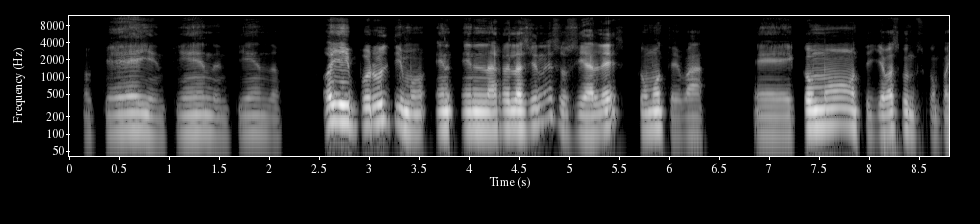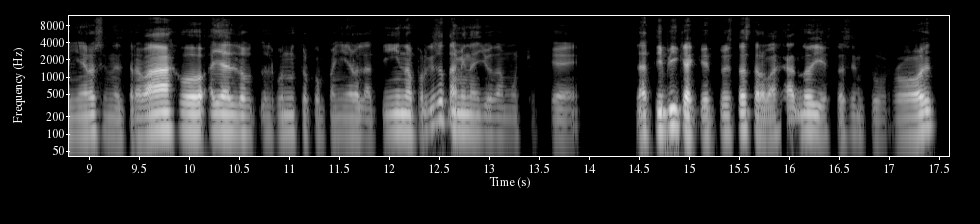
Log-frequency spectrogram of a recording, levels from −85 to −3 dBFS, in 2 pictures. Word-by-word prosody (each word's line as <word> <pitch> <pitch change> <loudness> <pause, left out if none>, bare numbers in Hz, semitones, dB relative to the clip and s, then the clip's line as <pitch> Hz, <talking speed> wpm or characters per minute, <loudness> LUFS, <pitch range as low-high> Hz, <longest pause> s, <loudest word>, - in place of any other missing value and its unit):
Okey, 110 +3 -5
entiendo, 105 +2 -10
entiendo. 100 +1 -17 0.4
Oye, 160 +3 +7
y 160 - +9
por 145 +2 -2
último, 140 -9 +1
en 125 0 +1
en 120 0 +4
las 120 0 +1
relaciones 125 +9 +2
sociales, 110 - -2
¿cómo 120 +2 +1
te 100 -5 -17
va? 100 -1 -11 0.5
Eh, 100 0 -10
¿cómo 135 +1 +4
te 105 - -16
llevas 110 +3 -2
con 120 -2 -5
tus 95 - -30
compañeros 100 +3 -9
en 100 -1 -19
el 95 -2 -16
trabajo? 115 +3 +4
¿Hay 115 +1 0
algo 110 -2 -1
algún 105 +1 -15
otro 105 - -16
compañero 100 +1 -14
latino? 110 +4 -5
Porque 115 +5 -13
eso 185 +4 -6
también 110 -1 -2
ayuda 100 -1 -12
mucho. 95 -1 -26 0.2
Que 90 -1 -13 0.6
la - - -1
típica 125 +3 +2
que 100 - -7
tú 100 +3 -12
estás 110 +3 -2
trabajando, 100 +2 -4
y 110 - -2
estás 100 0 -17
en 100 -1 -20
tu 95 -1 -21
rol, 100 +6 -1
110 Hz, 165 wpm, -25 LUFS, 100-120 Hz, 0.6 s, y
